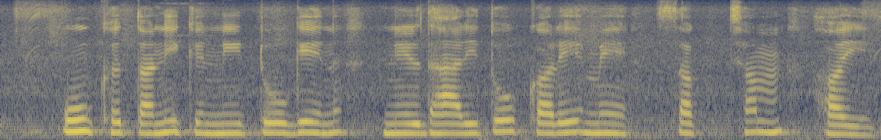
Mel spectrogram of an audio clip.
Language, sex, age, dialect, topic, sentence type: Magahi, female, 18-24, Western, agriculture, statement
